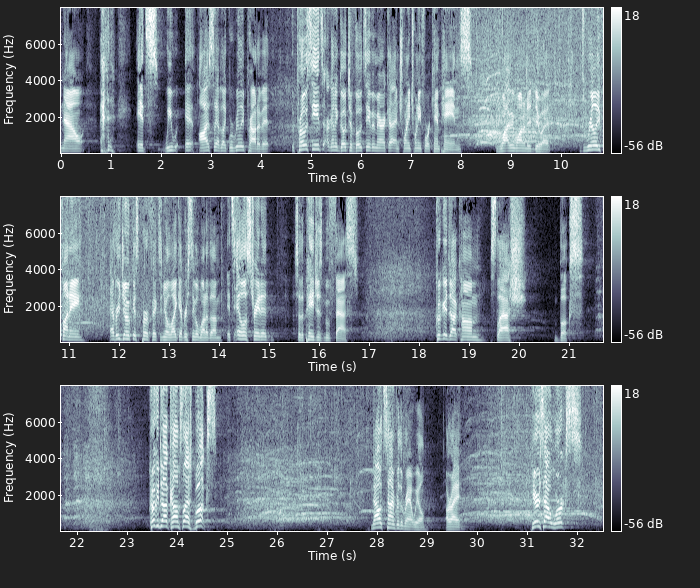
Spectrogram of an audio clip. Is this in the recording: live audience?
yes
